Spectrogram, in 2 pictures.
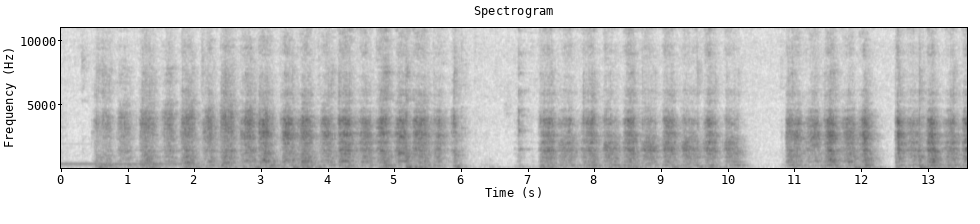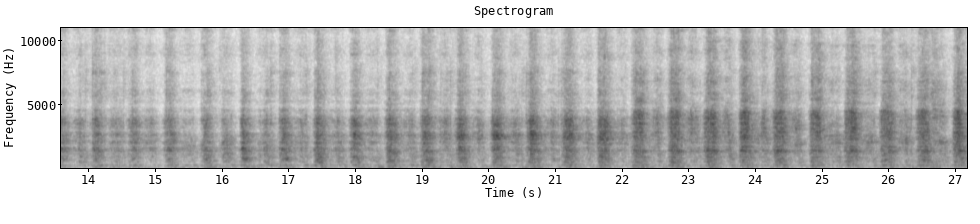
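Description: Jeweler's saw cutting through sterling silver tubing, in steady back-and-forth strokes about two a second. The sawing stops briefly about six and ten seconds in, then resumes.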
